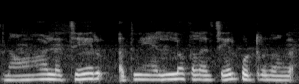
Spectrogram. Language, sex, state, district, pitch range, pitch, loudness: Tamil, female, Tamil Nadu, Kanyakumari, 210-235 Hz, 225 Hz, -15 LUFS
